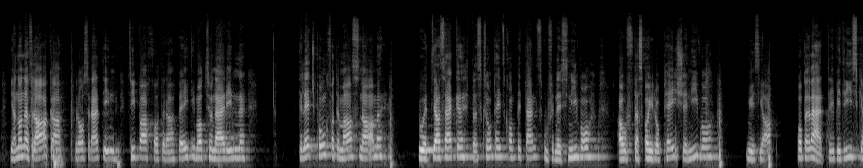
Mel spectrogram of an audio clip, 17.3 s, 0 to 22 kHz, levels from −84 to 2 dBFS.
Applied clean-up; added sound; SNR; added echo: neural mask model RNNoise.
